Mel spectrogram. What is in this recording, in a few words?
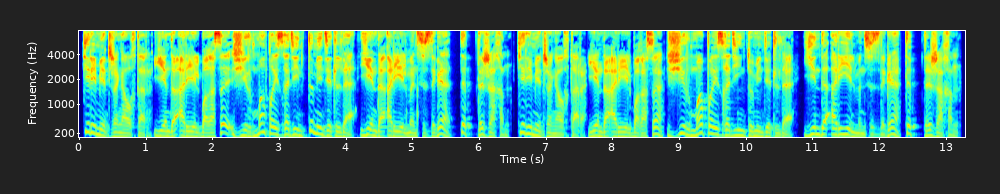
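kazakh male commercial; voice demos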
